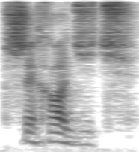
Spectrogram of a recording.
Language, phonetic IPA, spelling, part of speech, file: Polish, [pʃɨˈxɔd͡ʑit͡ɕ], przychodzić, verb, Pl-przychodzić.ogg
